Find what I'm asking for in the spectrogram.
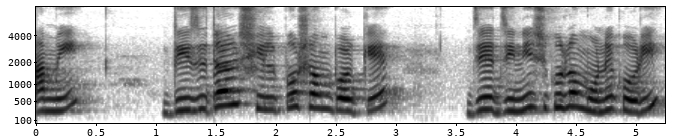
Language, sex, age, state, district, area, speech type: Bengali, female, 30-45, West Bengal, Jalpaiguri, rural, spontaneous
